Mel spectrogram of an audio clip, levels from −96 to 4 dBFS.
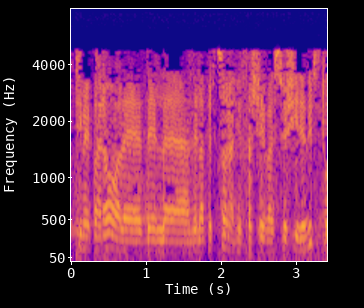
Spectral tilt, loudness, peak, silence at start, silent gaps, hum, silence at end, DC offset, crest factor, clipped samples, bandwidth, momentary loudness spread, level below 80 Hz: -7 dB/octave; -19 LUFS; -6 dBFS; 0 s; none; none; 0 s; under 0.1%; 14 dB; under 0.1%; 5.2 kHz; 3 LU; -54 dBFS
